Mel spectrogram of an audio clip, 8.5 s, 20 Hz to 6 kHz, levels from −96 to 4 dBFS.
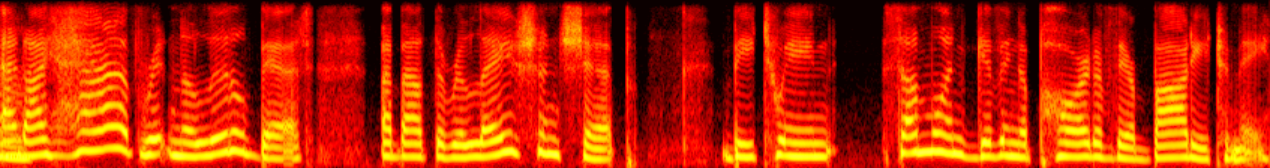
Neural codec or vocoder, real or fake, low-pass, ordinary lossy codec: none; real; 5.4 kHz; Opus, 32 kbps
